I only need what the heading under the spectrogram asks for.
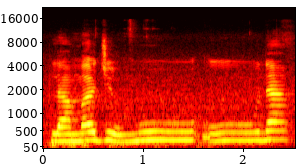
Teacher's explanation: اس سے پہلے پیش ہے حروف مدہ، ایک الف کے برابر کھینچ کے پڑھیں گے دونوں واو کو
